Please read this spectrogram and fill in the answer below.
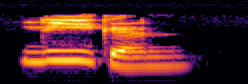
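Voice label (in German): "liegen", German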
